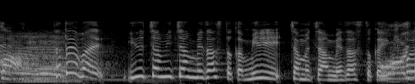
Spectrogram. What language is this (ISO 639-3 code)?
jpn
